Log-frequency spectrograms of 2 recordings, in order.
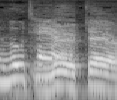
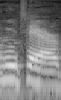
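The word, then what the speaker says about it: Mütter Museum: Well, I think they pronounce it the Mutter. The Mutter, but well, yes. us Southerners call it the Mutter Museum, and it was very interesting, guys.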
